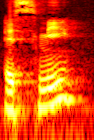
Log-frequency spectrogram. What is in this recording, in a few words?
my name is, lebanese, arabic; Esmi ...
